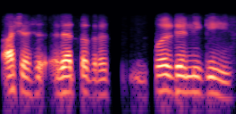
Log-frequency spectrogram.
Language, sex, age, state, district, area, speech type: Kashmiri, male, 18-30, Jammu and Kashmir, Kupwara, rural, conversation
